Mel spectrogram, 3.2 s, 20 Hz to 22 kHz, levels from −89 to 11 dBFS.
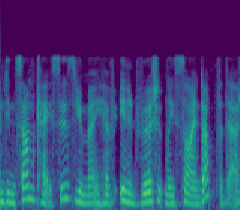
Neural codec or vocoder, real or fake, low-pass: none; real; 7.2 kHz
